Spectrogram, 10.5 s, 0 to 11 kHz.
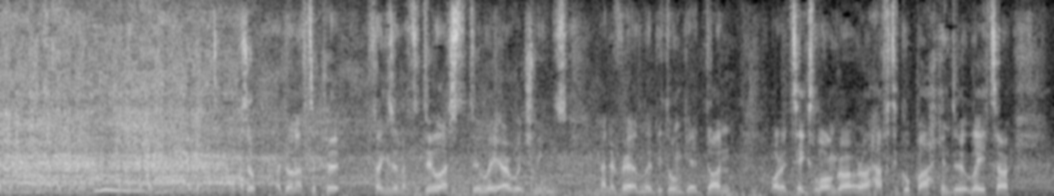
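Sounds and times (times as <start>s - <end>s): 
train rumbling past: 0.0s - 6.4s
speech: 2.5s - 10.4s.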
